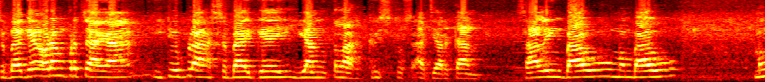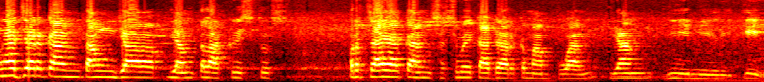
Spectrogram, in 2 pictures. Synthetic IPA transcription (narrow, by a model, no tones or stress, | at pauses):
səbaɡajoɾaŋpərt͡ʃajaidʊp̬lahsəbaɡajjaŋt̪əlahkɾist̪ʊsad͡ʒarkan | salɪŋbauməmbau | məŋad͡ʒarkant̪aŋʊŋd͡ʒawap̚jaŋt̪əlahkɾɪst̪ʊs | pərt͡ʃajakansəsuajkadarkəmampuanjaŋdimiliki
